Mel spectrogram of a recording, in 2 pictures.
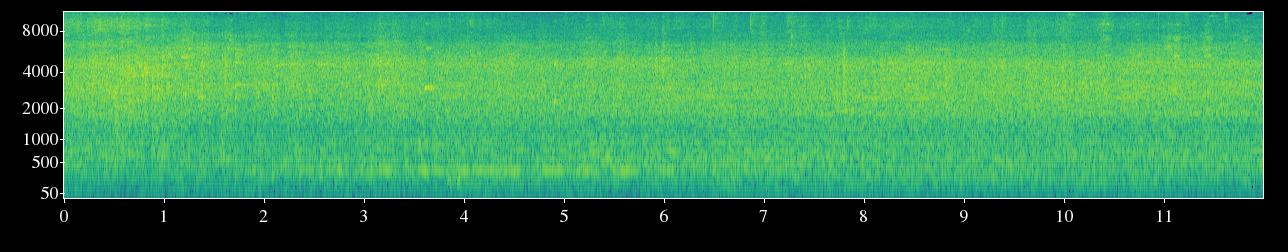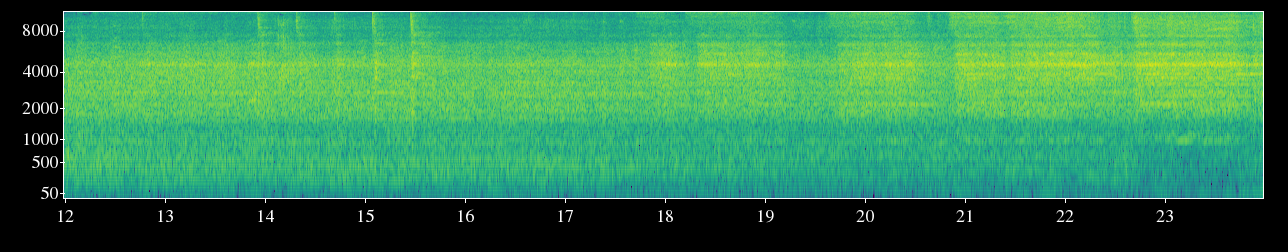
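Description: Freight cars of a passing Norfolk Southern train rolling by at close range: covered hoppers, a gondola and a tank car. A steady rumble and rattle of steel wheels on rail runs throughout, with sharp clicks over the rail joints coming more often in the second half.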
